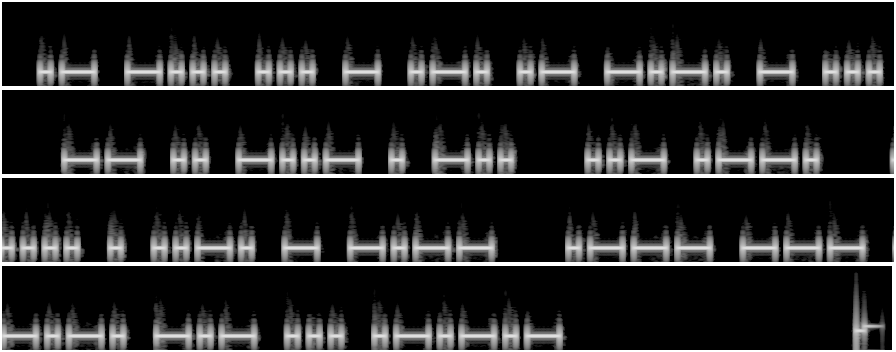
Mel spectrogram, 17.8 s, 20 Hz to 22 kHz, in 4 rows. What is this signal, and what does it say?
Morse code, heard as a keyed tone, about 22 wpm, 700 Hz. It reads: ABSTRACTS MIXED UP HEFTY JOCKS.
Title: Pangram Challenge v2 - 22wpm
